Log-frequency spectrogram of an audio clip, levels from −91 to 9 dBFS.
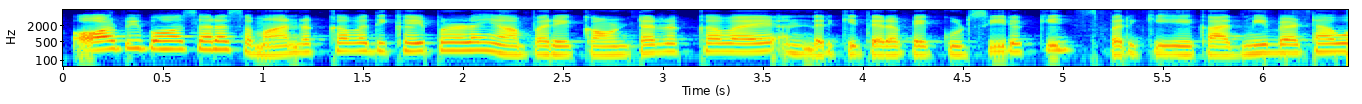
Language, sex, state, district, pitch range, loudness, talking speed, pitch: Hindi, female, Uttar Pradesh, Jyotiba Phule Nagar, 170-225 Hz, -20 LUFS, 280 wpm, 200 Hz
